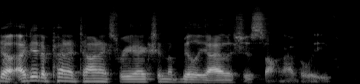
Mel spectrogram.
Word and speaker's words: Eilish: So when I did a Pentatonics reaction of Billie Eilish's song, I believe. I've been calling her Eyelash for a long time, Billie Eilish. and people got really mad that I mispronounced her name.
